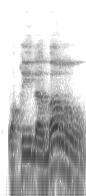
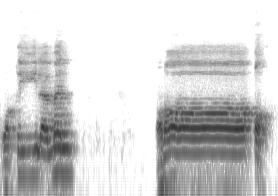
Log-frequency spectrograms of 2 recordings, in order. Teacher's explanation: Nah, kalau wasal biasanya waqila mar idgham nun sukun kemudian ra. Tapi ada saktah, tidak boleh idgham.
